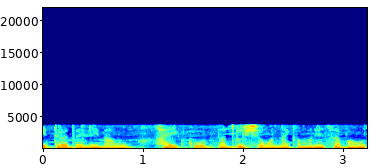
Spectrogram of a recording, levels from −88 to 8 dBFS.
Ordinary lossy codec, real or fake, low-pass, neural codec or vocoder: AAC, 24 kbps; real; 3.6 kHz; none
